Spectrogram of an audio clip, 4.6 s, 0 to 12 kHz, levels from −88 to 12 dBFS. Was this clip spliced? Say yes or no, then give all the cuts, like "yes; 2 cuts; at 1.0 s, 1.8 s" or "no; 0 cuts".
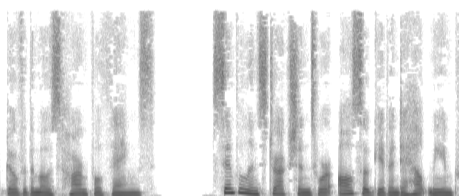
no; 0 cuts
